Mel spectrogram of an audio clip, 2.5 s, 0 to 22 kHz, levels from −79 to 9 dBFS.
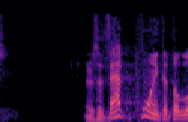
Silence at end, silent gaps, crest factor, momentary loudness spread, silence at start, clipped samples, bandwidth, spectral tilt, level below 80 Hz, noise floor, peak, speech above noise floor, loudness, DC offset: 0 s; 0.72-0.87 s; 22 dB; 16 LU; 0 s; under 0.1%; 13.5 kHz; -5 dB/octave; -66 dBFS; -74 dBFS; -10 dBFS; 45 dB; -30 LUFS; under 0.1%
